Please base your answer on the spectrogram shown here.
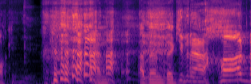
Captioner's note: guys laughing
